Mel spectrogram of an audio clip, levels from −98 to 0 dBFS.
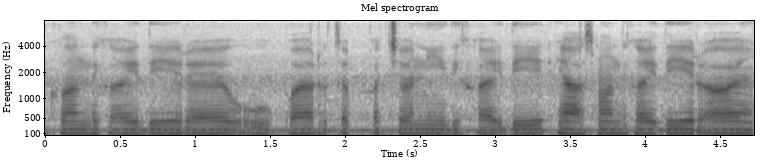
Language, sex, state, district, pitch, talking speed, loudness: Hindi, male, Chhattisgarh, Jashpur, 105 Hz, 190 wpm, -32 LUFS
